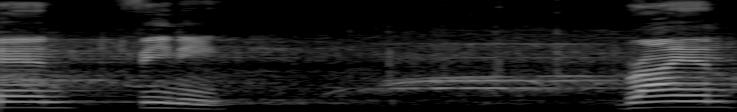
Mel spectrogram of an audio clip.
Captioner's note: audience applauds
